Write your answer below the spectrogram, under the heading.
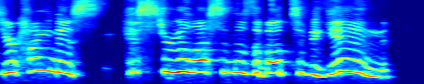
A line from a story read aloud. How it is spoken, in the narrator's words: the tutor from a distance he yells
